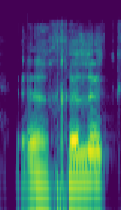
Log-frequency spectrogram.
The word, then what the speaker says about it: Gelok: So I know that there's a lot of mispronunciations on the already established but mispronounced Gelok. There's Gelok, Gelok, Gelok, I'm sure. But you said it's Geluk. Geluk.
